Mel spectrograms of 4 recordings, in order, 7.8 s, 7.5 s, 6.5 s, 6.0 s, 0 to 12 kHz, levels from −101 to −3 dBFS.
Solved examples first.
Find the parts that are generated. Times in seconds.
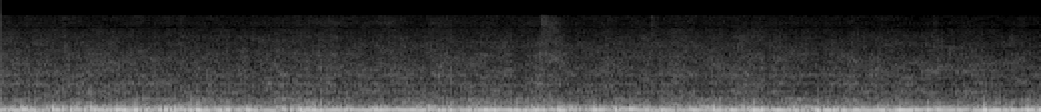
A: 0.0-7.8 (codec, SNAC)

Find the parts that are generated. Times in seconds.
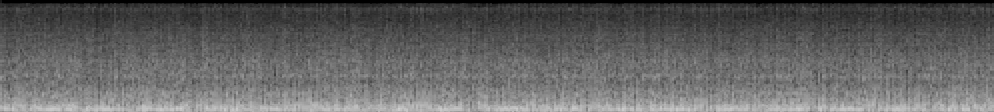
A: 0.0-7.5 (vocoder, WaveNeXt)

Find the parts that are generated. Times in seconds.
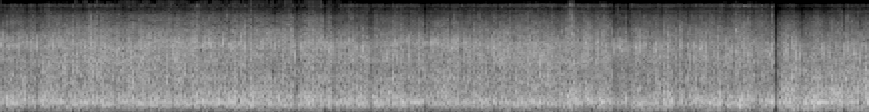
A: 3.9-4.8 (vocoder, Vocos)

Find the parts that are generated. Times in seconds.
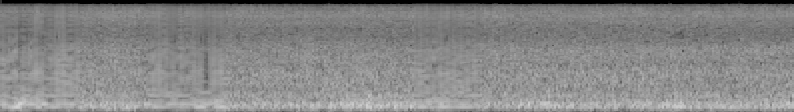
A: 0.0-0.6 (vocoder, BigVGAN v2); 1.1-1.7; 3.1-3.6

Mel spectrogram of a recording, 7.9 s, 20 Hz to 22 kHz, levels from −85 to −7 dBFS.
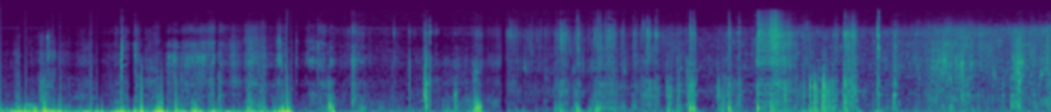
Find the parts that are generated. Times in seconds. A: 3.6-5.0 (vocoder, BigVGAN v2)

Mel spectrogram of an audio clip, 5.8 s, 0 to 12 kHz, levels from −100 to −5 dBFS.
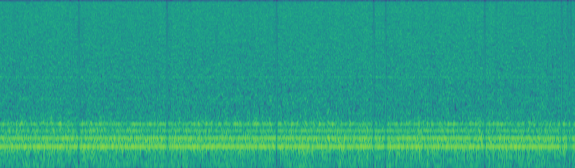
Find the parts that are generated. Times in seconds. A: none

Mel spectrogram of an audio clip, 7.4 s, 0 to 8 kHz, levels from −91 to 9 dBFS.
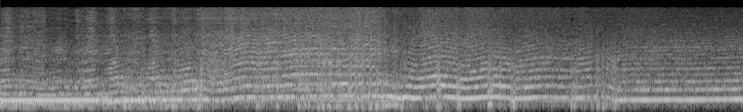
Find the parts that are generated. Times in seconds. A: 1.0-1.6 (vocoder, Vocos)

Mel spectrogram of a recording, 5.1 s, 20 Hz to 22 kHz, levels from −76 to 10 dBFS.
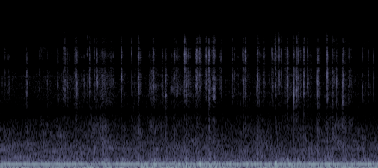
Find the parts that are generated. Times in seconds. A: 1.0-5.1 (codec, HILCodec)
